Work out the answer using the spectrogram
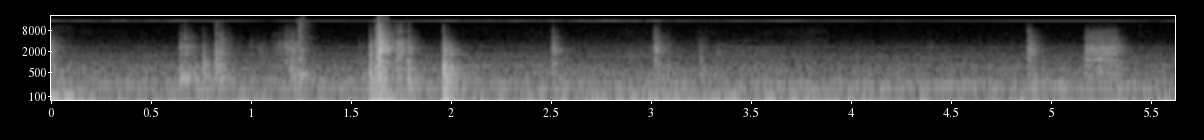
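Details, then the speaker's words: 35+-year-old Amiga 1000 floppy drive after cleaning the head with alcohol and oiling its moving parts: irregular head-step clicks and short seek buzzes. It boots Kickstart and Workbench fully; the drive sounds healthy. "All right, so I'm able to boot completely into Workbench. The drives sound fantastic."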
